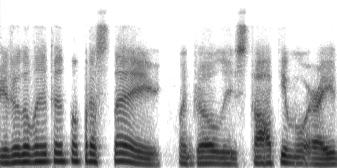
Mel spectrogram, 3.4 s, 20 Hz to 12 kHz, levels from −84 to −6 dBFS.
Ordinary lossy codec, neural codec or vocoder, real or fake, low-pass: Opus, 32 kbps; codec, 16 kHz, 0.5 kbps, FunCodec, trained on Chinese and English, 25 frames a second; fake; 7.2 kHz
